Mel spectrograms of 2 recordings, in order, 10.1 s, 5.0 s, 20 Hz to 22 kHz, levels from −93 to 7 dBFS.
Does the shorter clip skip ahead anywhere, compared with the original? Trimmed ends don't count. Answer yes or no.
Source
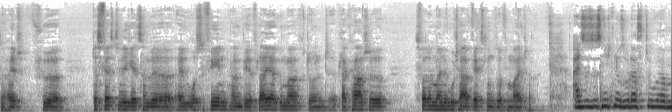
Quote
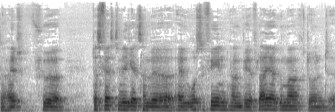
no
